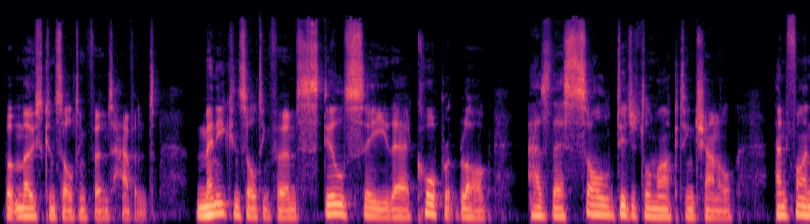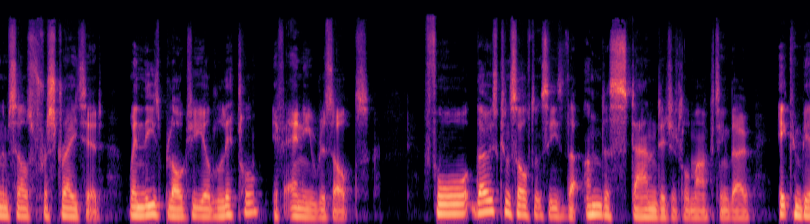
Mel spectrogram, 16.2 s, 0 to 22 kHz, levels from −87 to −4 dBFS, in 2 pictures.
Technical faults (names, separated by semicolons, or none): none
